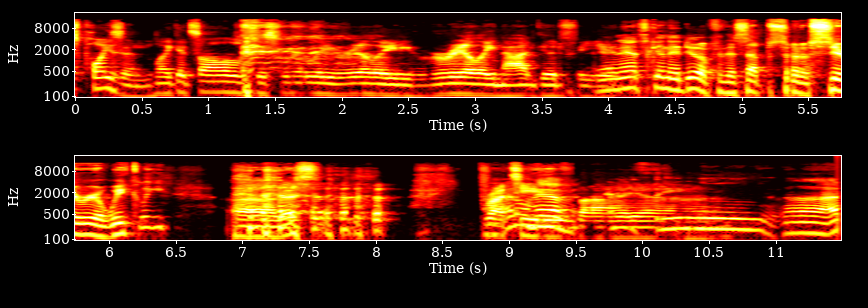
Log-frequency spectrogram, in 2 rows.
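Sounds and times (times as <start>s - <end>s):
speech: 0.0s - 11.4s
laughter: 1.2s - 4.0s, 7.0s - 10.5s
person coughing hard with rough throaty bursts: 7.0s - 8.1s.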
